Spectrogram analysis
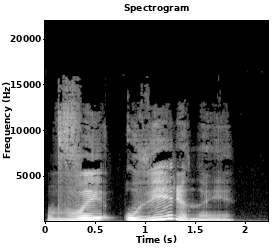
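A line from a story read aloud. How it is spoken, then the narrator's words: Insinuating question. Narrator (Russian): вкрадчиво поинтересовался маэстро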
